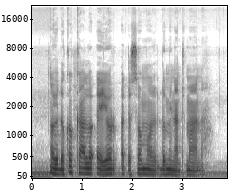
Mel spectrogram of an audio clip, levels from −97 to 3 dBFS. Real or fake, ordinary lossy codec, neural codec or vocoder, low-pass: real; none; none; none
